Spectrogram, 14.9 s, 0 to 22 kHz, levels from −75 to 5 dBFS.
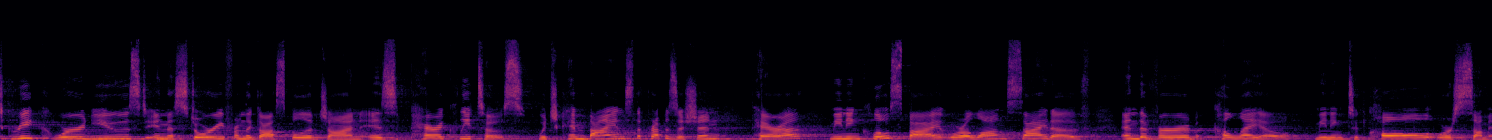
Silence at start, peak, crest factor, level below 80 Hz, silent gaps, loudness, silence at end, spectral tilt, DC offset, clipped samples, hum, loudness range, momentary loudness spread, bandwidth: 0 s; -16 dBFS; 14 dB; -62 dBFS; none; -30 LUFS; 0 s; -3.5 dB/octave; under 0.1%; under 0.1%; none; 2 LU; 7 LU; 16 kHz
